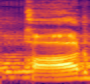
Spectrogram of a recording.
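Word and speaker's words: hour: ये सबसे interesting sentence मुझे लगा है, क्योंकि आर जो है इसके अक्सर लोग हार पढ़ते हैं, वो प्रोनाउंसिएशन गलत है। दूसरी बात ये कि इसको आर पढ़ना है, और साउंड चेक करें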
